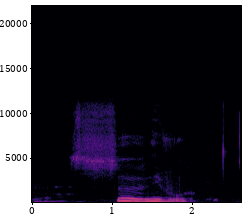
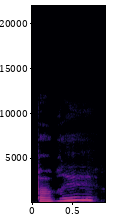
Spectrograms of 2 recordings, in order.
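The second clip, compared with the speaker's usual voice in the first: ordinary talk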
